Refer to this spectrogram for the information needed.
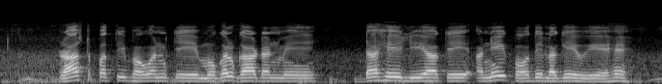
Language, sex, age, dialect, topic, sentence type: Hindi, male, 18-24, Garhwali, agriculture, statement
